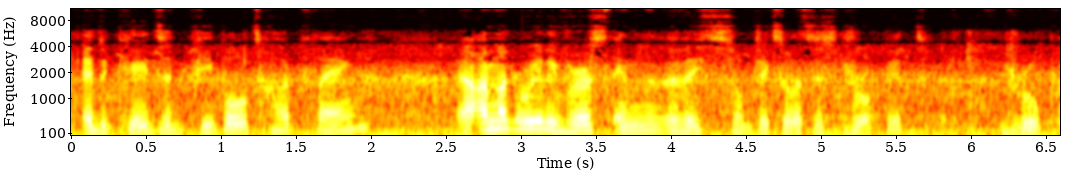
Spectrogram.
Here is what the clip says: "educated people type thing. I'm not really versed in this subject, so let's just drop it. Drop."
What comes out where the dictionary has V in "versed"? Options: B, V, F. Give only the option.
V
